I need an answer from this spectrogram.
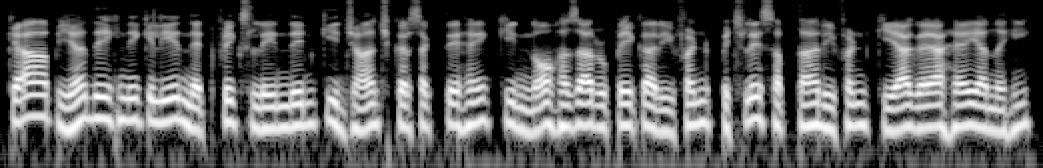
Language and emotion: Hindi, neutral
